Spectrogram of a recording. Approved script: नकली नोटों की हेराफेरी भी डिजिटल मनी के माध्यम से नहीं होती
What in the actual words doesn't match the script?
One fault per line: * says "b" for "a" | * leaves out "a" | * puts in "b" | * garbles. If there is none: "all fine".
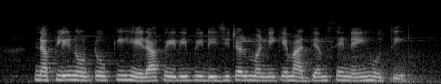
all fine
